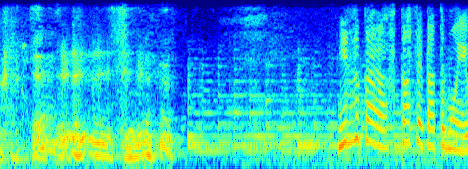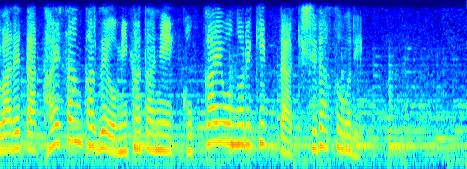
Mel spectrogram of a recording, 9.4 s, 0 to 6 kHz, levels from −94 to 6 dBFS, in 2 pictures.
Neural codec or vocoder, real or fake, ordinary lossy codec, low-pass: none; real; Opus, 24 kbps; 5.4 kHz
